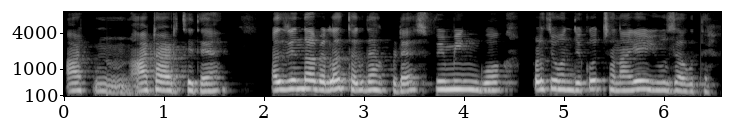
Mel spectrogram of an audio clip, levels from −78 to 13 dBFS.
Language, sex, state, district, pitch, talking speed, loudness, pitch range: Kannada, female, Karnataka, Mysore, 230 Hz, 90 wpm, -15 LUFS, 220-245 Hz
